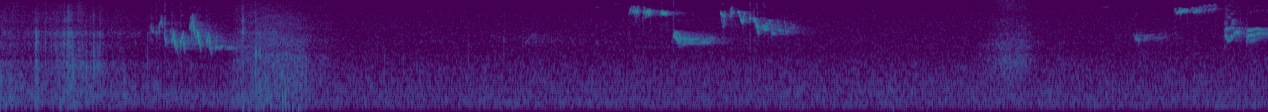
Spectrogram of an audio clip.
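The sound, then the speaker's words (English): Outdoors, songbirds sing several short, bright, high-pitched phrases from a moderate distance, recurring every few seconds over steady background hiss and a soft whoosh of wind or distant traffic. “I'm now becoming... suspicious that maybe those birds are robins.”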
